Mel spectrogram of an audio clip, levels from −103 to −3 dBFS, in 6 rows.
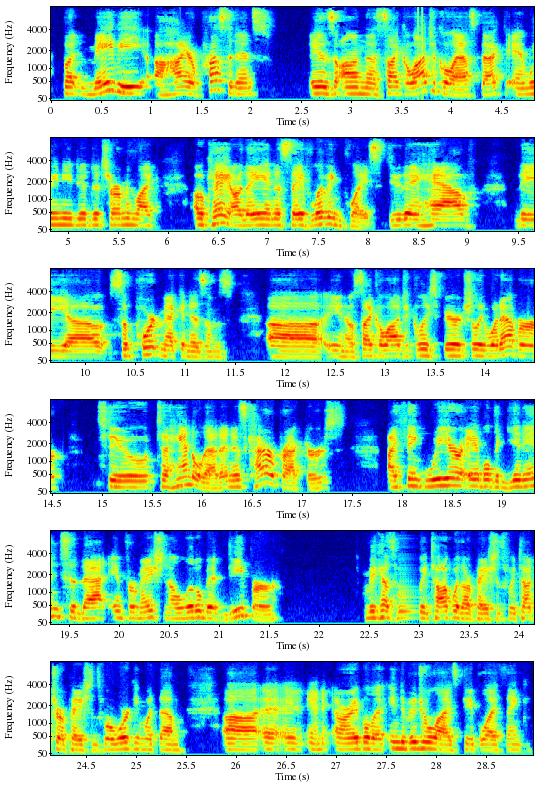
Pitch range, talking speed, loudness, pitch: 140-160 Hz, 170 wpm, -20 LUFS, 150 Hz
